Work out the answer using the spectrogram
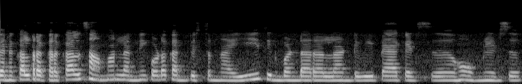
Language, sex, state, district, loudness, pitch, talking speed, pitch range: Telugu, female, Andhra Pradesh, Sri Satya Sai, -19 LUFS, 195 Hz, 150 wpm, 185-215 Hz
